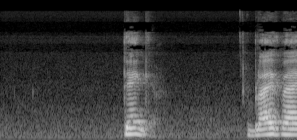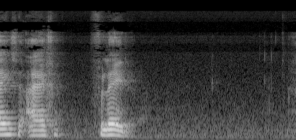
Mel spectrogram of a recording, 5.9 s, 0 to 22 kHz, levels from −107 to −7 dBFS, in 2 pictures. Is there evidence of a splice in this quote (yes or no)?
no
